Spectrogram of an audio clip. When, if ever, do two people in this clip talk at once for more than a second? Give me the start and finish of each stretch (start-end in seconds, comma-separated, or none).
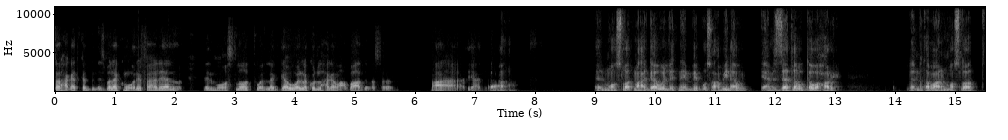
none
